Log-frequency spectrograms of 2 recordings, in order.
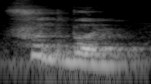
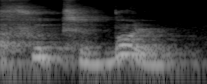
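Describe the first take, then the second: First: The consonant before b is a voiced d. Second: The consonant before b is a voiceless t. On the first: "vous dites football" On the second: "Vous ne dites pas football"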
